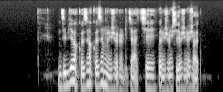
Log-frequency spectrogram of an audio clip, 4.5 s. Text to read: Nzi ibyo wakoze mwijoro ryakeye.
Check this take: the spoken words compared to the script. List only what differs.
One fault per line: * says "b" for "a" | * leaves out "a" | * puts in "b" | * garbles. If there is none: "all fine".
* puts in "wakoze"
* garbles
